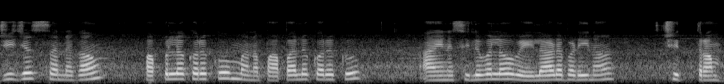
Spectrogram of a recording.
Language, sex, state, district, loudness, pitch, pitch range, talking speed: Telugu, female, Andhra Pradesh, Krishna, -16 LUFS, 235 Hz, 215-255 Hz, 85 wpm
